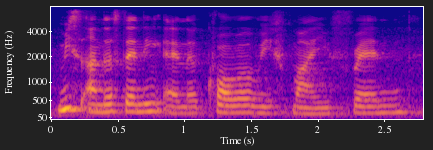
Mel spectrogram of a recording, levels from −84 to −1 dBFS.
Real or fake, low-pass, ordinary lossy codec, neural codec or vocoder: real; 7.2 kHz; none; none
